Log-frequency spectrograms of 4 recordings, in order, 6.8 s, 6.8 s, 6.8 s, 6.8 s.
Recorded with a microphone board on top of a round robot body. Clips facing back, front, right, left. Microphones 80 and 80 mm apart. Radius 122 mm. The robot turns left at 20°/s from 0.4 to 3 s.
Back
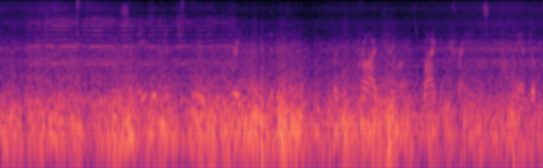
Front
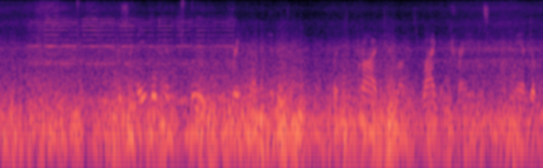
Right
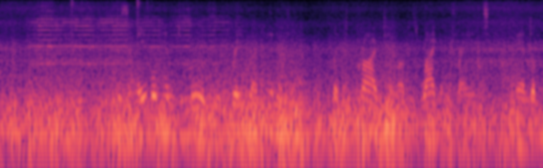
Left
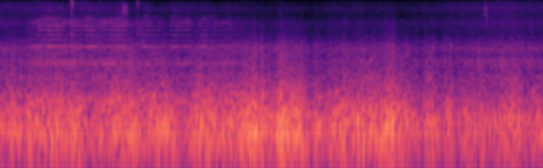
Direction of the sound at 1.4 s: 55° right.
